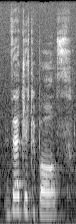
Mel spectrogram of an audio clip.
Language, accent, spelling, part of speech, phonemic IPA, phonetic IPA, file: English, US, vegetables, noun, /ˈvɛt͡ʃ.tə.bəlz/, [ˈvɛd͡ʒ.tə.bɫ̩z], En-us-vegetables.ogg
- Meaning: plural of vegetable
